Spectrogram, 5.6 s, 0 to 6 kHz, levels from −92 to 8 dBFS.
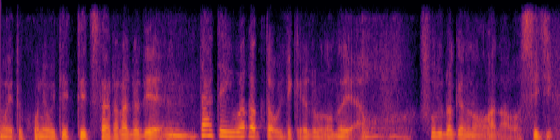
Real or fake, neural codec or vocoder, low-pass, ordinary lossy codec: fake; codec, 16 kHz in and 24 kHz out, 0.4 kbps, LongCat-Audio-Codec, fine tuned four codebook decoder; 5.4 kHz; Opus, 16 kbps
